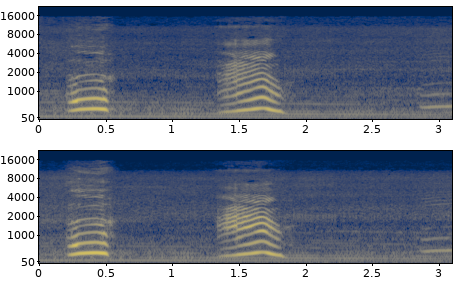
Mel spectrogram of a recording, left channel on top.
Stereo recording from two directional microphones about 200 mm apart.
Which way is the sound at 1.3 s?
5° right (ahead or behind).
